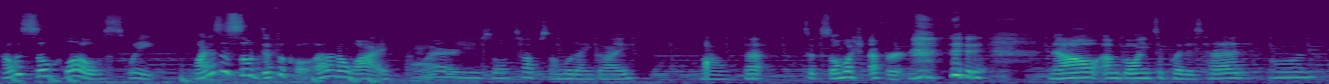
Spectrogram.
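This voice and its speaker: A young woman talks in a leisurely, casual way, as if to online friends. She is a vlogger who gushes over cute things and addresses objects like little buddies. Her pitch sits in the middle for a woman, and music plays clearly behind her. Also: measured pace, a bit bright. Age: young adult. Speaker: vlogger unboxing collectible figures. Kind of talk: casual chat to viewers. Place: indoors, living room at home. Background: background music.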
